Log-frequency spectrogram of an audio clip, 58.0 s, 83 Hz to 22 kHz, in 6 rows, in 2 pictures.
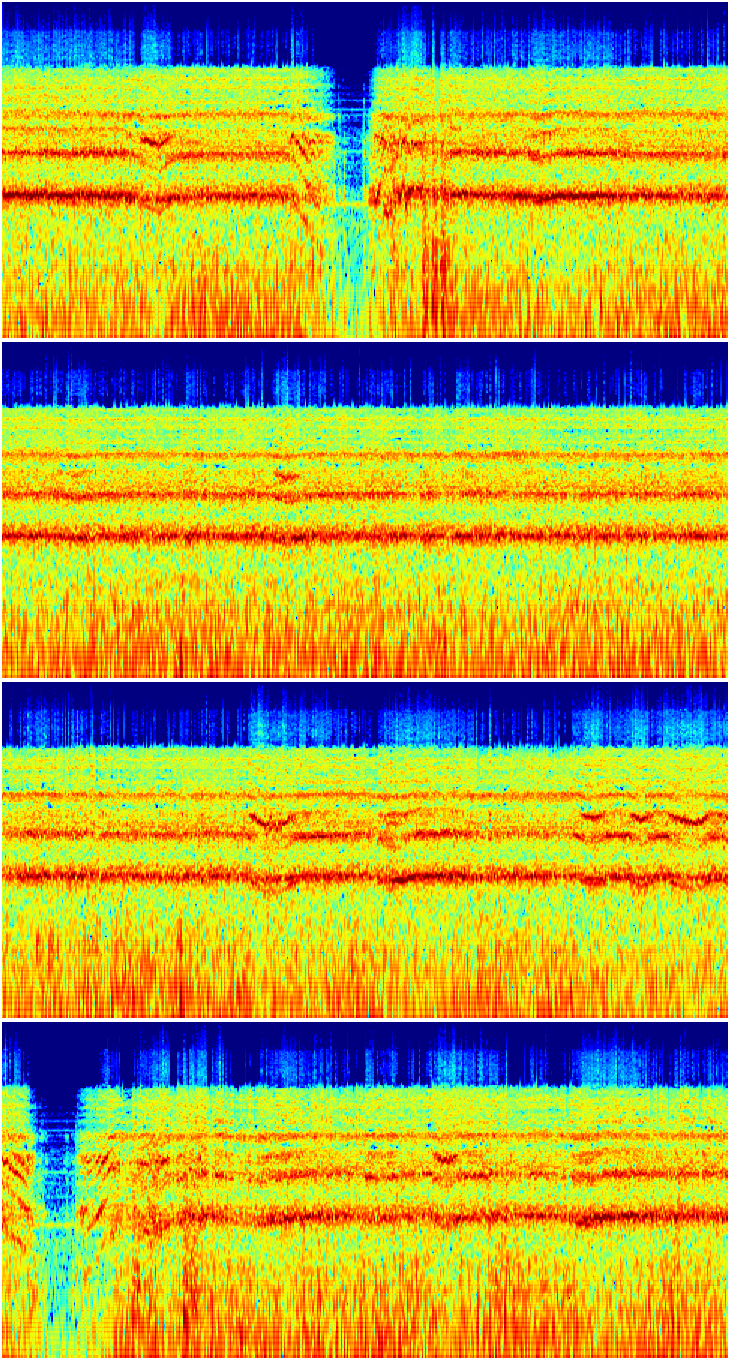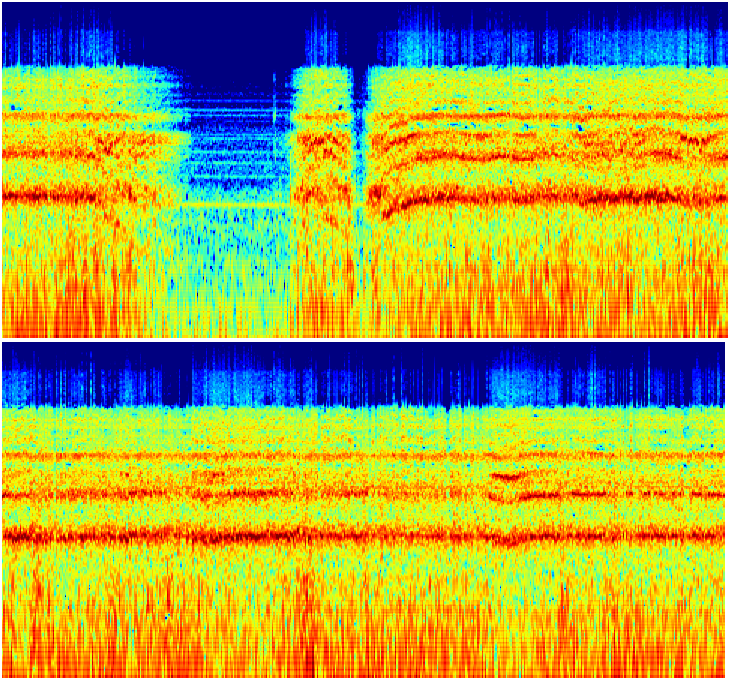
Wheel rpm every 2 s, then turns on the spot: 230, 220, 110, 240, 230, 230, 230, 230, 230, 230, 230, 220, 230, 230, 140, 130, 220, 230, 230, 230, 30, 40, 210, 210, 220, 230, 230, 230, 230.
none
